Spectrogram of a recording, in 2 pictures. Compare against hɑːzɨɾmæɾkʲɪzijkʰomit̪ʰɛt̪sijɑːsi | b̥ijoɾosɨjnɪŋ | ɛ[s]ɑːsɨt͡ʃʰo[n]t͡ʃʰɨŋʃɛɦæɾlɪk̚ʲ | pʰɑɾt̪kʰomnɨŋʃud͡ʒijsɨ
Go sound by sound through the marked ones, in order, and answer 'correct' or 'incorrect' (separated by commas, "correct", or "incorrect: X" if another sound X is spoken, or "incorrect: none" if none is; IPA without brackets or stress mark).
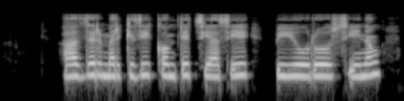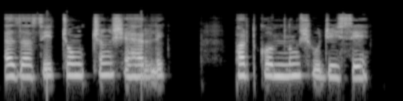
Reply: incorrect: z, incorrect: ŋ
